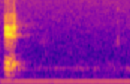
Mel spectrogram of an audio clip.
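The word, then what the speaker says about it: へ: Yeah, it's pronounced e. E.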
